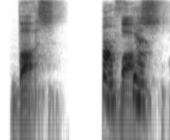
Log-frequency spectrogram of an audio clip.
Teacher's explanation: You see, there's a little rounding, lips rounding. In British English, the lips is rounded.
